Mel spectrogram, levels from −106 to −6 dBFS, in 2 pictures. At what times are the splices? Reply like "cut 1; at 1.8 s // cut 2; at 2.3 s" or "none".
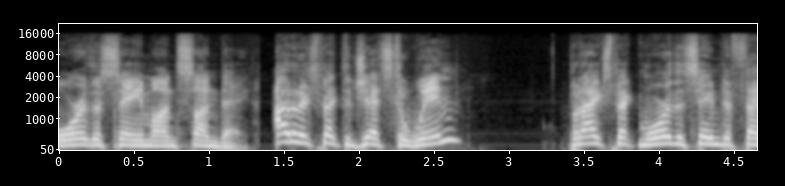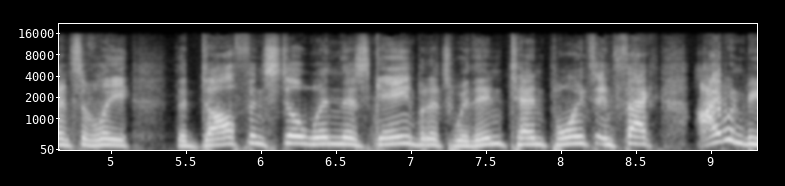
cut 1; at 1.3 s // cut 2; at 5.3 s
